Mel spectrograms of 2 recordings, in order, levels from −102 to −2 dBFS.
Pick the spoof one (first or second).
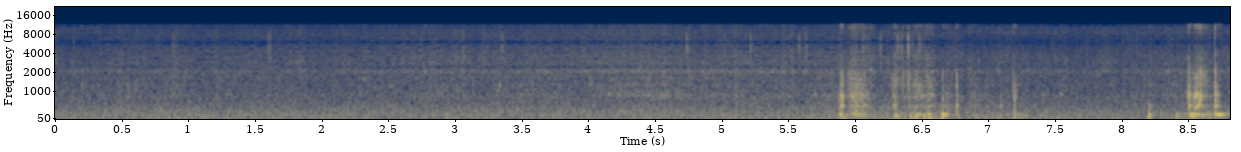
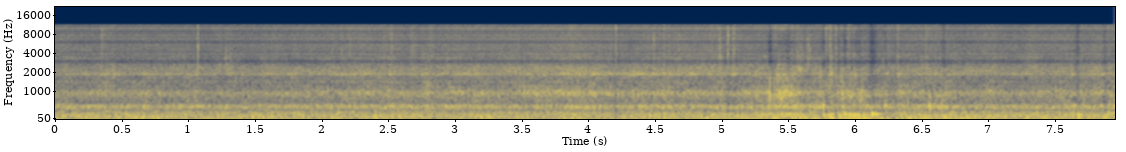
second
